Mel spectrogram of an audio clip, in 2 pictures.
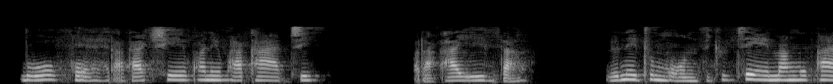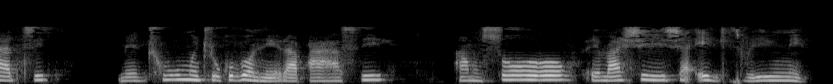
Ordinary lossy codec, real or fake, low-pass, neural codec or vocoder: MP3, 24 kbps; fake; 7.2 kHz; codec, 24 kHz, 0.9 kbps, WavTokenizer, small release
